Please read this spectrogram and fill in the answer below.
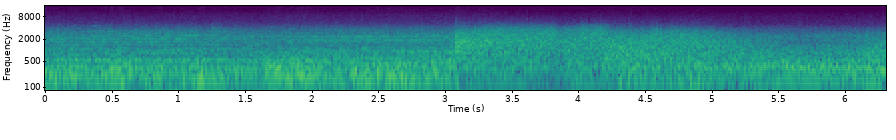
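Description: Dramatic film score music with sustained tones; about three seconds in, a sudden loud crash of noise breaks in over it and dies away over about two seconds.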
